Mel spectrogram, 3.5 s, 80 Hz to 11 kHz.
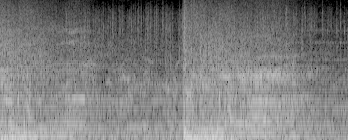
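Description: Gunshots in the Warhammer 40,000: Chaos Gate video game, with a sharp crack near the midpoint and dense rumbling combat sounds before and after it.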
